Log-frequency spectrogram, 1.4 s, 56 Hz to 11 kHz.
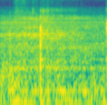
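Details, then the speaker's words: IBM ThinkPad 755CX after a BIOS reflash, with the backup battery removed. A single short high beep at startup, then errors 1731 and 163, fixed by resetting the clock. POST error beep for clock not set. "it'll probably throw a blink code when you first turn it on it does the way you have to fix that because the battery's been removed is we have to reset it back here"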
